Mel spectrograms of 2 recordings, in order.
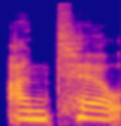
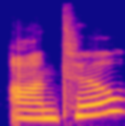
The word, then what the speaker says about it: until: Guys, we stress the second syllable, tell. Until. It's not until, it's until.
